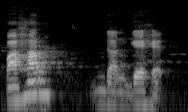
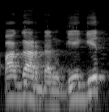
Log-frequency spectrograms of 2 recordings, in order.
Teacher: bunyi H dalam bahasa Sumbawa, dialek Tongo pada posisi antar vokal, itu adalah akibat dari perubahan bunyi G dalam bahasa Sumbawa Purba. Misalnya untuk menyatakan makna pagar dan gigit, bahasa Sumbawa Purbanya itu adalah pagar dan gigit, sedangkan dalam bahasa Sumbawa dialek Tongonya itu adalah pahar dan gehet.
